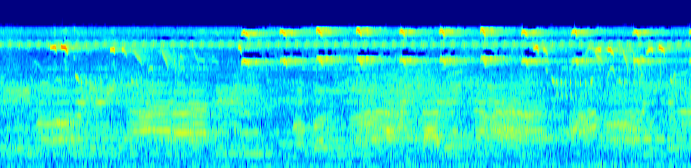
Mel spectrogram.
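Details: Jungle babblers near a riverbank give harsh, nasal, squeaky chatters in overlapping bursts, while high, steady insect whines and a constant rush of water run underneath.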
